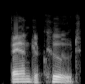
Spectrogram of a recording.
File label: "bandicoot", American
